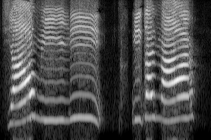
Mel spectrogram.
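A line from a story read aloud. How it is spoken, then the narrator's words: Parents calling out. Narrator (Chinese): 爸爸妈妈再次呼喊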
